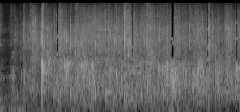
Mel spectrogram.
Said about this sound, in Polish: Okej, okay, dzięki. Wielkie brawa.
